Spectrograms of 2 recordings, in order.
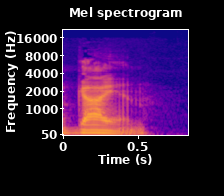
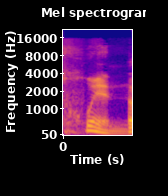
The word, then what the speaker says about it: Nguyen: I think it's pronounced Nguyen. – Okay. All right. You could be right. – It's a weird spelling, but I think if I remember correctly, it's pronounced Nguyen. – Okay. – At least that's what I've seen elsewhere.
